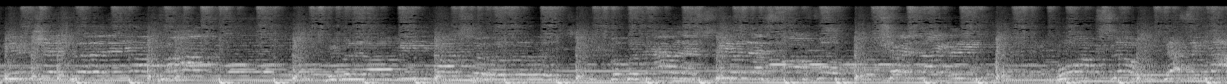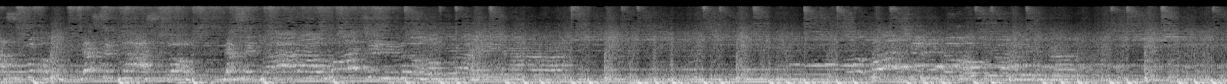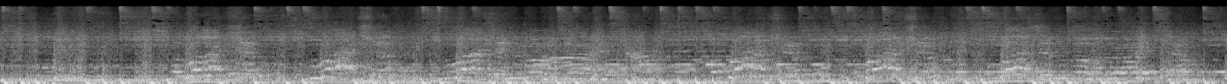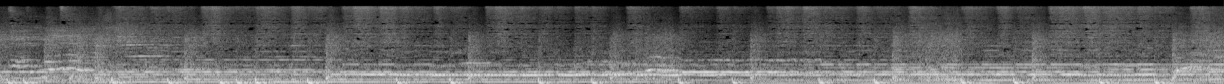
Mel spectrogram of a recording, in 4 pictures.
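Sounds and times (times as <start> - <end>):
drum kit beat: 0.0 - 49.0
keyboard chords: 0.0 - 49.0
live band music: 0.0 - 49.0.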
